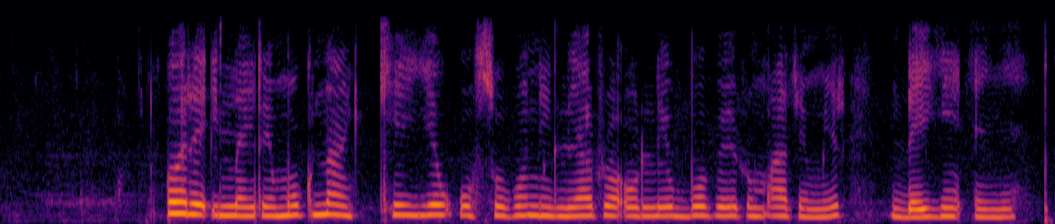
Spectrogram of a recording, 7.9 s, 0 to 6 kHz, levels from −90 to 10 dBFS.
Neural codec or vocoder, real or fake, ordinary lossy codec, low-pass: vocoder, 22.05 kHz, 80 mel bands, WaveNeXt; fake; none; 5.4 kHz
